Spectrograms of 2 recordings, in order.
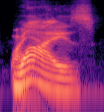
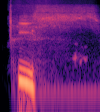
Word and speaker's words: Ys: much yeah yeah yeah Ys wise if you don't know how games pronounced that's what I called it when I was a kid East I played through East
